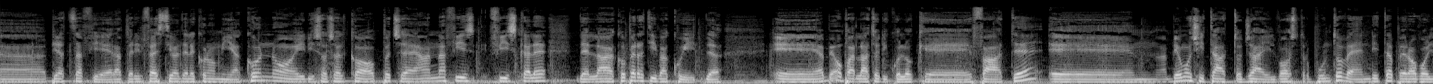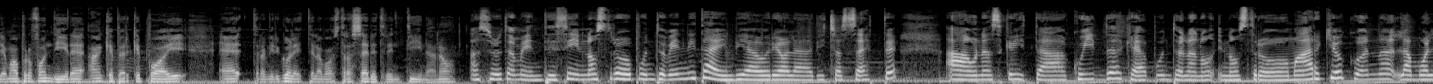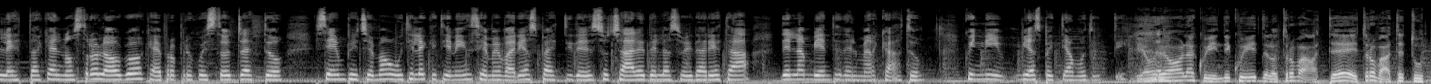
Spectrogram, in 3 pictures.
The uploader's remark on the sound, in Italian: In questa puntata speciale in esterna, in diretta da piazza Fiera in occasione del Festival dell'Economia.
